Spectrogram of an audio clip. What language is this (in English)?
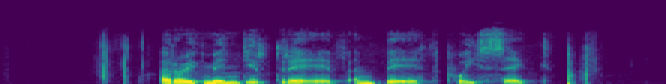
Welsh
